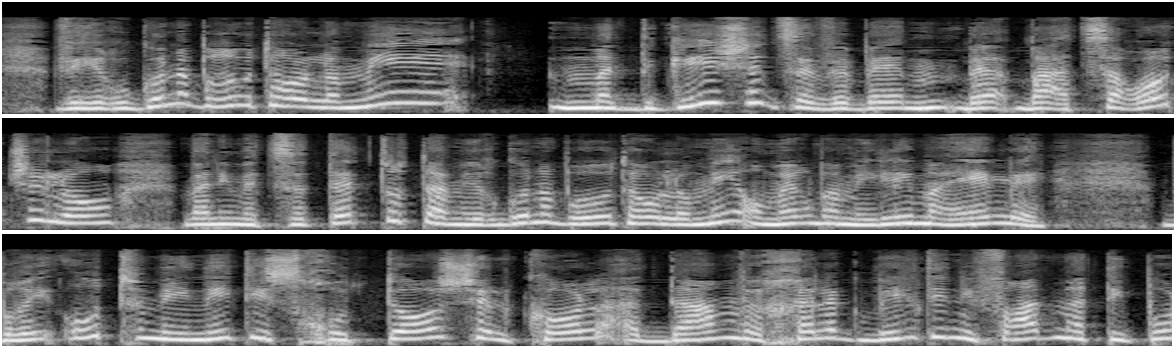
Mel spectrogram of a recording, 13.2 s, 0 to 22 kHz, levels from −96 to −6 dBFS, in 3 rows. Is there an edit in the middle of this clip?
no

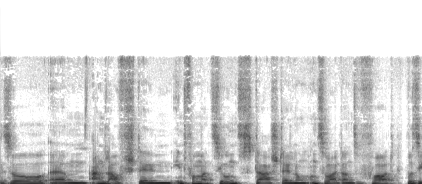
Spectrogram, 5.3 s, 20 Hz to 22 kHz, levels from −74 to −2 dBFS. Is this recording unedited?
yes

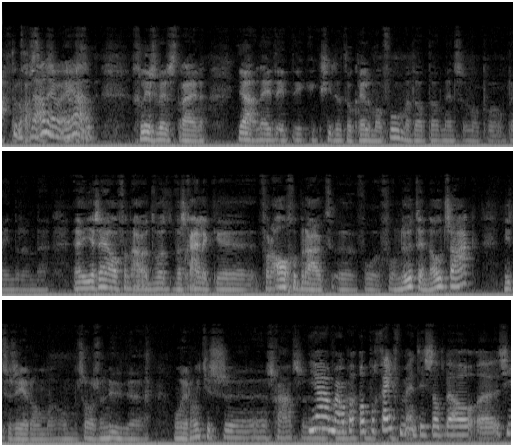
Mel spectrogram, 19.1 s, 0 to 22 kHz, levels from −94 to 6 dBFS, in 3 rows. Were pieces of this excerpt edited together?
no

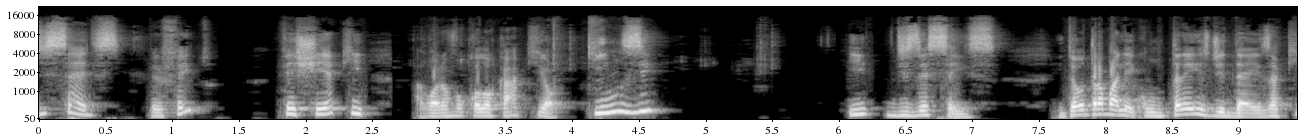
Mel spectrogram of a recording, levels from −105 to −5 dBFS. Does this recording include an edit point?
yes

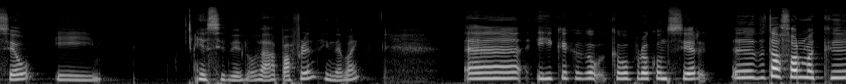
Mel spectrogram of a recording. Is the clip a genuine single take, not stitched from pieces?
no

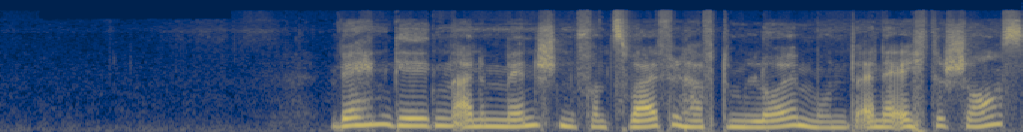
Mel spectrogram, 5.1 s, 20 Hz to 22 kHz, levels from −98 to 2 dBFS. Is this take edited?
no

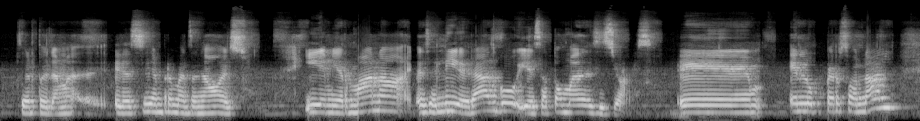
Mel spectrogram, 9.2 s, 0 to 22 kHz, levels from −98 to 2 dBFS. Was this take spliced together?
yes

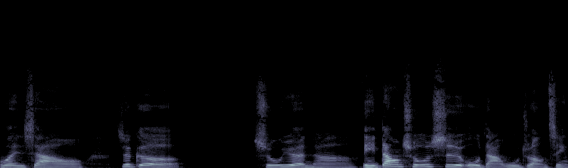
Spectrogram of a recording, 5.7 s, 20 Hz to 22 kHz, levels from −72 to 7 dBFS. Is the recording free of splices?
no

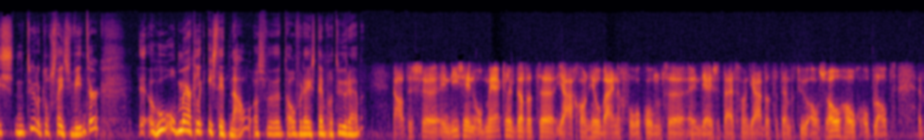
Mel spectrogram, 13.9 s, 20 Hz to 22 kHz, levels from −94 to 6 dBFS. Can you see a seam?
no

